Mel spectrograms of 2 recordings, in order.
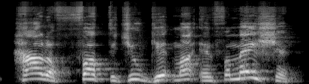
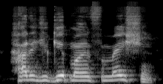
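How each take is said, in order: First: Higher, heated, incredulous demand; outraged questioning; angry demand. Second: Said in the usual way. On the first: Real, not acted. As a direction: demand an answer, voice rising in anger.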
